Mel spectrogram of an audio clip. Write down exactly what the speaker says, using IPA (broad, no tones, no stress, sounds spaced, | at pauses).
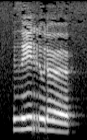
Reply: ð e r ɵ ɾ œ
